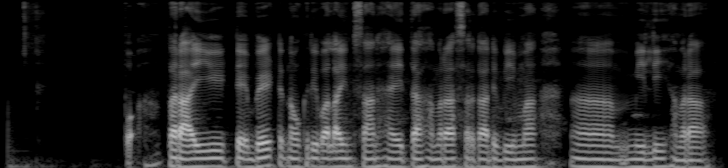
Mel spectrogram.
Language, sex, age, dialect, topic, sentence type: Magahi, male, 41-45, Western, agriculture, question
